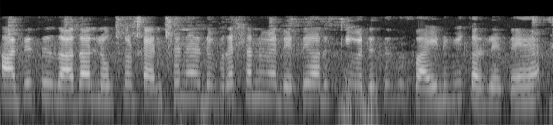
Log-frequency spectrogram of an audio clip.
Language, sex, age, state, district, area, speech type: Urdu, female, 18-30, Uttar Pradesh, Gautam Buddha Nagar, urban, spontaneous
